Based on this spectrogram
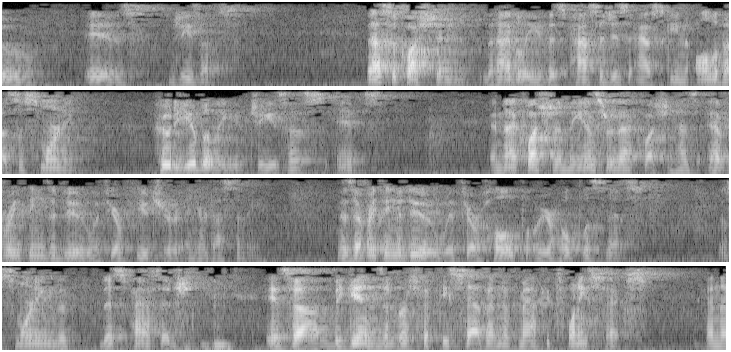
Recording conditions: large echoing room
